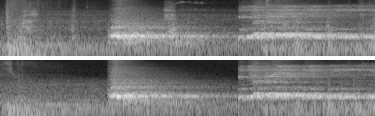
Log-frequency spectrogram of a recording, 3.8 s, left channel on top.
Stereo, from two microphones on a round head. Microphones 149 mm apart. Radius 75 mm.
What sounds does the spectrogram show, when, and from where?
1.1 s a whoosh: 80° right, 5 m
2.4 s laughter: 40° right (ahead or behind), 4.5 m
